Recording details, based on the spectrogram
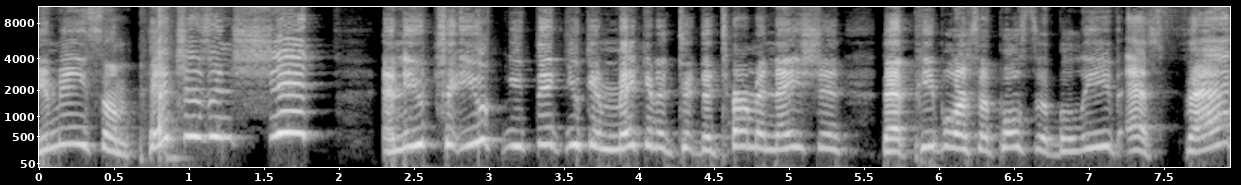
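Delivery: voice shooting very high in outrage. Speaker questions a claim based on publicly available evidence, in a high-pitched outraged voice. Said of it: "Got me out here using my high voice".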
